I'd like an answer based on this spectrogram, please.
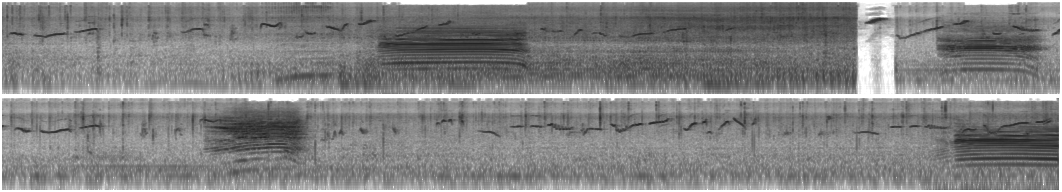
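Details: Herded tame cows in the afternoon, a fat cow calling the female: four loud, harmonic moos of one to two seconds each, some with a rising then falling tone, between chirping birds in the background.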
